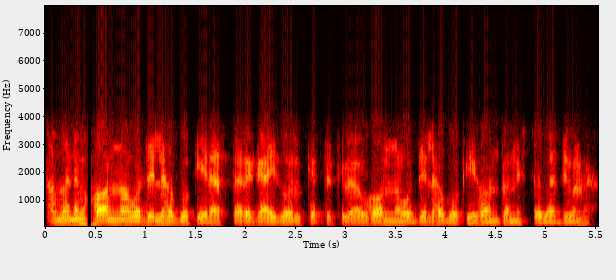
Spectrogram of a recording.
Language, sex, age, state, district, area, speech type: Odia, male, 60+, Odisha, Kandhamal, rural, conversation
